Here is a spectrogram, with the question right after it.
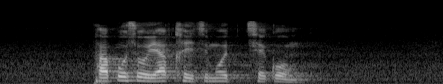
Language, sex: Tswana, male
